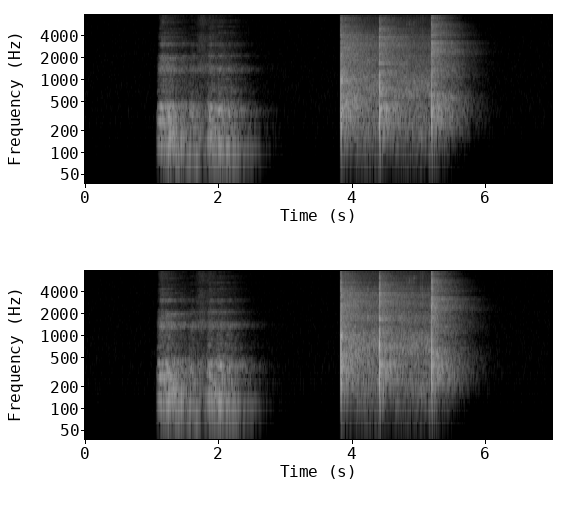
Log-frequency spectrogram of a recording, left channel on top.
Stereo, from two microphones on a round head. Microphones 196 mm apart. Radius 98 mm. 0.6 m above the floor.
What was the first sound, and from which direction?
Laughter, 40° right (ahead or behind).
